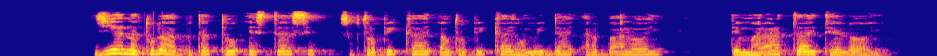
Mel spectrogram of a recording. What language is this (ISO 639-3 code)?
epo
